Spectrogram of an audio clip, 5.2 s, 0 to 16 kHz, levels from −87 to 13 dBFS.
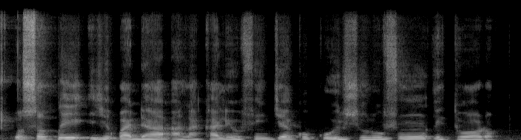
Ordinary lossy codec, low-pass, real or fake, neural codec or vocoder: none; 14.4 kHz; fake; codec, 44.1 kHz, 7.8 kbps, DAC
